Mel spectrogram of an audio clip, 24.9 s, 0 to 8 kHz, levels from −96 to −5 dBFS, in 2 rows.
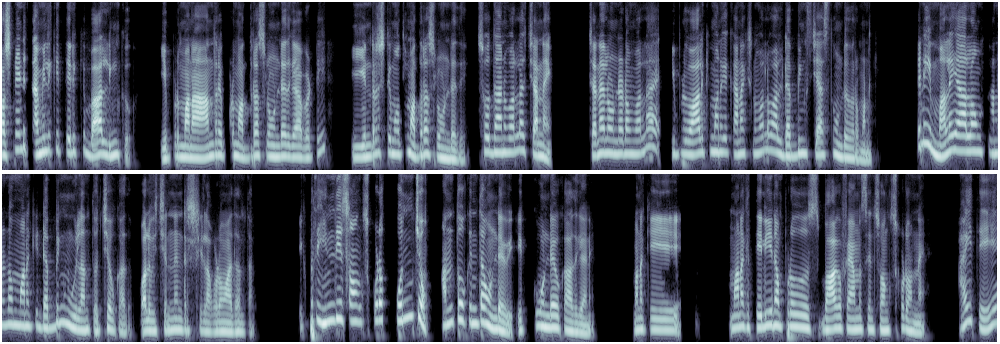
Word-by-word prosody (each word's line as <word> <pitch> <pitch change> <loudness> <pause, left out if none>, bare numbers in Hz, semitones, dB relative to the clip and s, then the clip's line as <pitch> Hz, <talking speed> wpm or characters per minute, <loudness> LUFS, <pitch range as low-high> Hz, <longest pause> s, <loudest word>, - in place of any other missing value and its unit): First 180 0 +3
నుండి 265 +3 0
తమిళ్‌కి, 225 +6 +3
తెలుగుకి 210 +1 -3
బా - - +9
లింకు. 180 +3 -2 0.5
ఇప్పుడు 155 +3 -6
మన 150 -1 +6
ఆంధ్ర 170 +6 +2
ఇప్పుడు 175 +1 -5
మద్రాసులో 170 +4 -2
ఉండేది 160 0 +1
గాబట్టి 150 +8 -2 0.4
ఈ - - 0
ఇండస్ట్రీ 195 +5 -1
మొత్తం 190 +4 -4
మద్రాసులో 180 0 -1
ఉండేది. 125 -4 -1 0.2
సో, 225 - -3
దానివల్ల 215 +2 +1
చెన్నై, 170 -7 +3 0.5
చెన్నైలో 205 +3 +2
ఉండడం 195 0 0
వల్ల 200 - -4 0.3
ఇప్పుడు 195 +1 -5
వాళ్ళకి 200 +3 +3
మనకి 220 -1 -2
కనెక్షన్ 200 +2 -3
వల్ల 240 +2 -6
వాళ్ళు 210 -5 0
డబ్బింగ్స్ 195 +5 -2
చేస్తూ 190 +3 -2
ఉండేవారు 145 -3 -1
మనకి. - - -8 0.5
కానీ, 345 +3 0 0.2
మలయాళం 235 +4 +4
కన్నడం 205 +2 -2
మనకి 195 0 -2
డబ్బింగ్స్ 225 +9 -1
మూవీ‌లు 155 -6 +2
అంత 140 0 -4
వచ్చేవి 140 +2 -2
కాదు. 105 - -6 0.2
వాళ్ళు 135 +1 +4
చిన్న 140 +1 -2
ఇండస్ట్రీ‌లు 135 -2 -3
అవ్వడం 125 +1 -1
అదంతా. 120 0 -5 0.6
ఇకపోతే 265 - -3
హిందీ 270 +4 +4
సాంగ్స్ 260 -2 +1
కూడా 275 +1 +2 0.2
కొంచెం, 305 +1 +4 0.3
అంతోకింతో 245 0 +1
ఉండేవి 145 -9 +3
ఎక్కువ 190 +8 -3
ఉండేవి 175 -2 +3
కాదు 130 -3 +2
గాని. 100 - -3 0.5
మనకి, 150 0 -1 1.0
మనకి 175 -1 +1
తెలినప్పుడు 190 +1 +2 0.2
స్ - - -5 0.2
బాగా 160 +3 +6
ఫేమస్ 150 0 +1
అయిన 145 - -3
సాంగ్స్ 140 -1 -1
కూడా 155 -4 -1
ఉన్నాయి. 110 -2 -4 0.5
అయితే, 230 - -3
185 Hz, 170 wpm, -23 LUFS, 150-215 Hz, 1.0 s, బా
